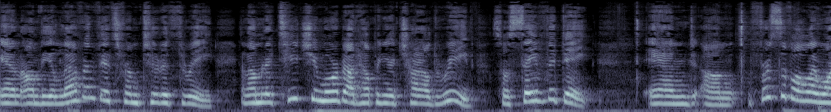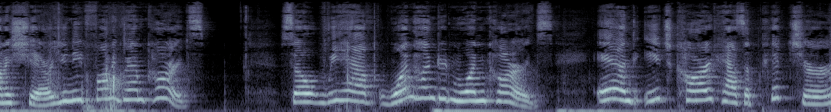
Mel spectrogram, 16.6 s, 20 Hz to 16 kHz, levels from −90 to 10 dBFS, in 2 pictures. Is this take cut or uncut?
uncut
